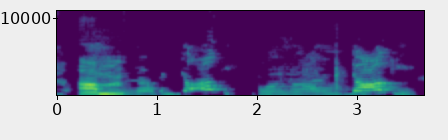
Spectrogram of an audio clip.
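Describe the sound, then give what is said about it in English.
A toddler chatters about doggies in several short, high-pitched, sing-song bursts with brief pauses between them, clear, with no adult voice audible. “Yep, there's my toddler. Talking about doggies when I'm talking about the directory.”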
